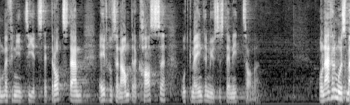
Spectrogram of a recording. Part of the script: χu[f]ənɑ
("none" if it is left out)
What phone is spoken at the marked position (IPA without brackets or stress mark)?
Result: s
